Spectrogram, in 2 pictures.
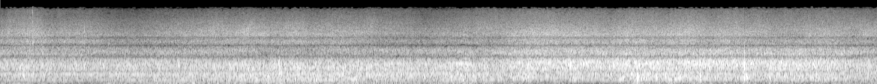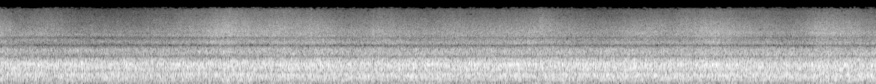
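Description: Car driving on a wet road, heard from inside the cabin: a steady hiss of tyres on the wet surface with road and wind noise, swelling a little about a third of the way in.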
